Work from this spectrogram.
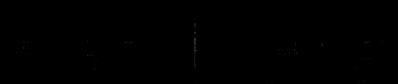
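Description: A single sharp, bright tap on the lavender plastic lid of a small round plastic cosmetic jar, likely filled with product, struck with long nails. The click is very short with almost no ring, set against a quiet background of faint, soft rustling.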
